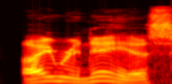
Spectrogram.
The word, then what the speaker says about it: Irenaeus: a great book called against heresies and ire irenaeus excuse me that's how you should pronounce it irenaeus would go on to disciple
